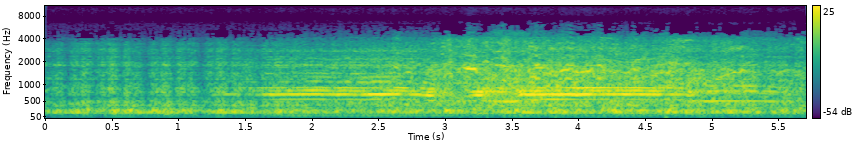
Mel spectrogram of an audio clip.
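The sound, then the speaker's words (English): A train sound effect played by mistake by the sound man during an Abbott and Costello radio comedy: steady rumbling rail clatter that swells louder partway through, with sustained whistle-like tonal wails layered over the rolling noise. “The sound man is on the wrong track again.”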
